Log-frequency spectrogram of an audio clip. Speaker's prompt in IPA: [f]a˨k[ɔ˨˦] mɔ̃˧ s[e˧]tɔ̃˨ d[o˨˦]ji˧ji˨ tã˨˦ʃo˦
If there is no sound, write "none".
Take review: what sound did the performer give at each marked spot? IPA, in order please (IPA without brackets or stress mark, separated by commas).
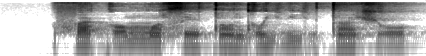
f, ɔ˨˦, e˨, o˨˦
